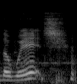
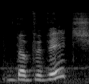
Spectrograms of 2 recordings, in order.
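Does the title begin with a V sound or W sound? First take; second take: W sound; V sound. First: The title begins with a W sound, one syllable. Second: The title begins with a V sound, two syllables. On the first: "two V's to make the W" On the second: "I say the Vivitch instead of the Witch"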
